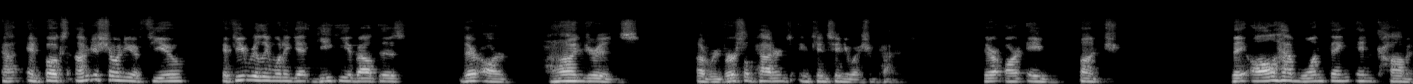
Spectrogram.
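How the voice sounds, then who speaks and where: The somewhat breathy voice moves at a moderate pace, broken by long, frequent pauses. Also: man, fairly high pitch for a man, ordinary pitch variation. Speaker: investing educator. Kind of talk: tutorial. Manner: casual with filler words.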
